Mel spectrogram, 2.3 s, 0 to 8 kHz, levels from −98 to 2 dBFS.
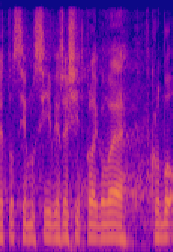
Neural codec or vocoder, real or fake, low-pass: codec, 16 kHz, 4 kbps, FreqCodec, larger model; fake; 7.2 kHz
